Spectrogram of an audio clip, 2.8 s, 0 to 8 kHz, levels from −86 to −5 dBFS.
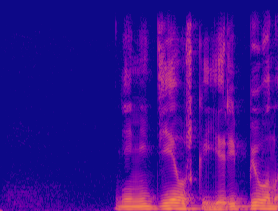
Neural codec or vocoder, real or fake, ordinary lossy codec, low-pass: none; real; none; none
